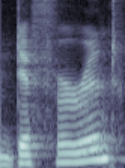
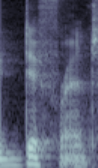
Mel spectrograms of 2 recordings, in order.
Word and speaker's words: different: Um that's true in like um different. We don't do different. We just do different.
